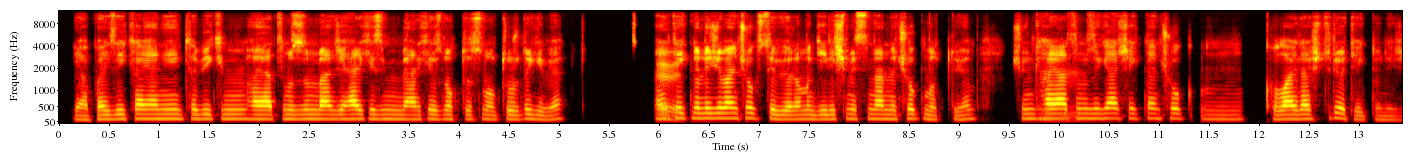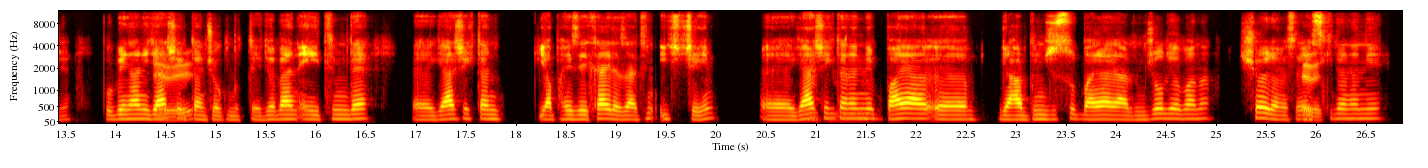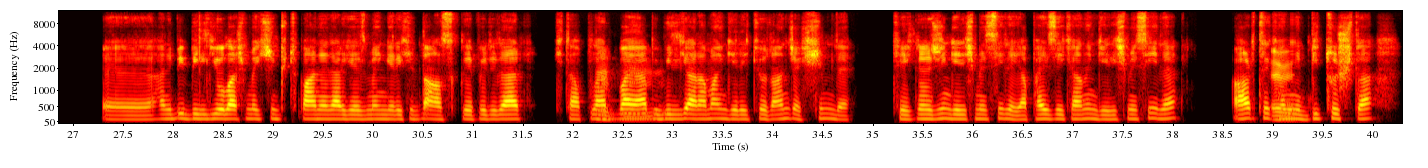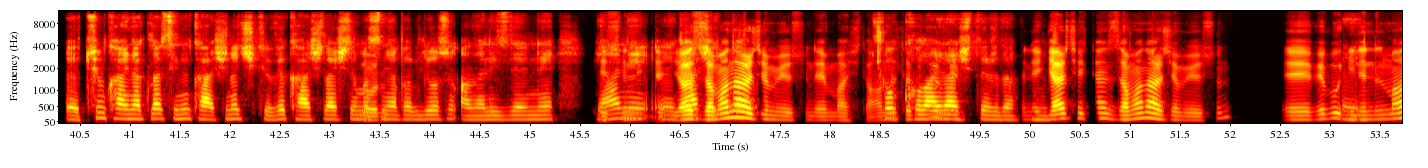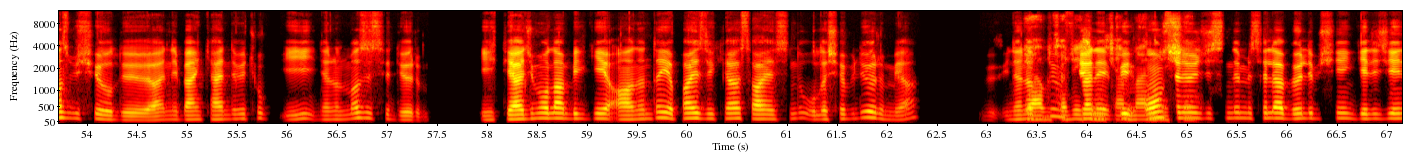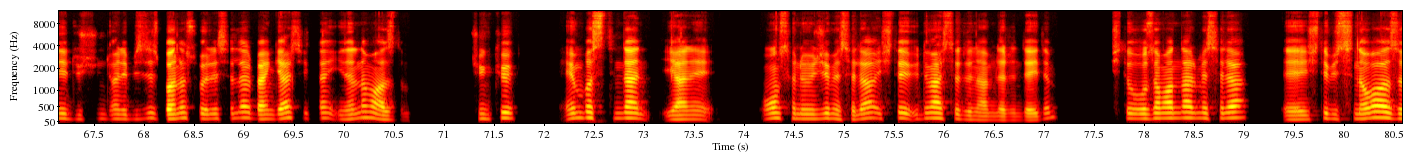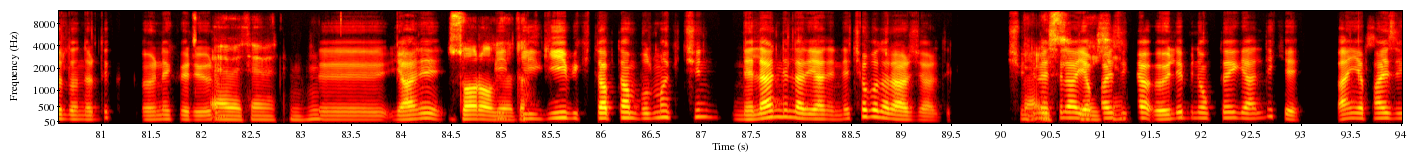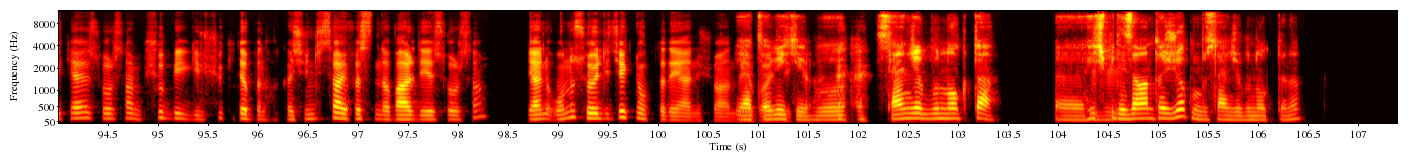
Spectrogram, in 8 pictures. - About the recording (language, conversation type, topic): Turkish, unstructured, Teknoloji öğrenmeyi daha eğlenceli hâle getiriyor mu?
- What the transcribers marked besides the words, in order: tapping; other background noise; giggle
